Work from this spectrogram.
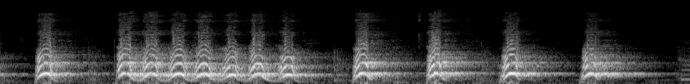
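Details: Warning barks from a German Shepherd dog on bodyguard duty: a single bark, then a rapid run of about seven barks, then four more spaced roughly every 0.7 seconds.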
